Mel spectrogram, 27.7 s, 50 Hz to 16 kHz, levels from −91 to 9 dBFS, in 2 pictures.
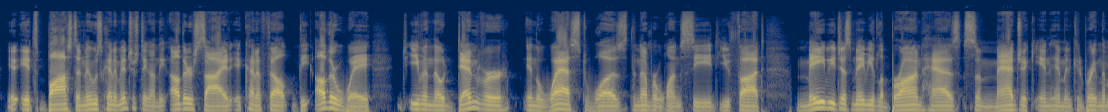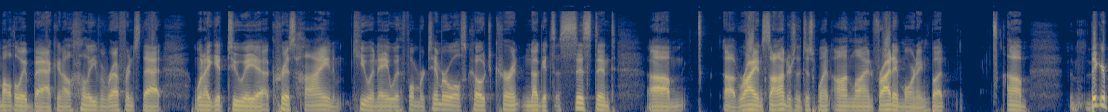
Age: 30-49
